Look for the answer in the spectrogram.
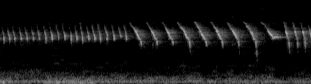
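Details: Local canary singing: a rapid, steady, high-pitched trill of even notes for over a second, then a series of sharp descending whistled sweeps repeated about three times a second, over a low background rumble.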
